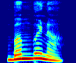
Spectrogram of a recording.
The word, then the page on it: ಬಾಂಬೆಣ್: Kannada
